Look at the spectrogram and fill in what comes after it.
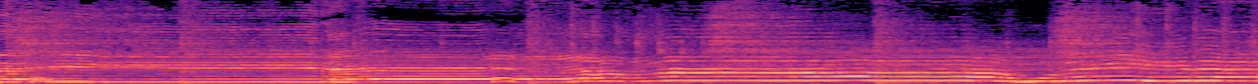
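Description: A man singing long held notes without words. The pitch steps up about three seconds in and dips briefly near five seconds.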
